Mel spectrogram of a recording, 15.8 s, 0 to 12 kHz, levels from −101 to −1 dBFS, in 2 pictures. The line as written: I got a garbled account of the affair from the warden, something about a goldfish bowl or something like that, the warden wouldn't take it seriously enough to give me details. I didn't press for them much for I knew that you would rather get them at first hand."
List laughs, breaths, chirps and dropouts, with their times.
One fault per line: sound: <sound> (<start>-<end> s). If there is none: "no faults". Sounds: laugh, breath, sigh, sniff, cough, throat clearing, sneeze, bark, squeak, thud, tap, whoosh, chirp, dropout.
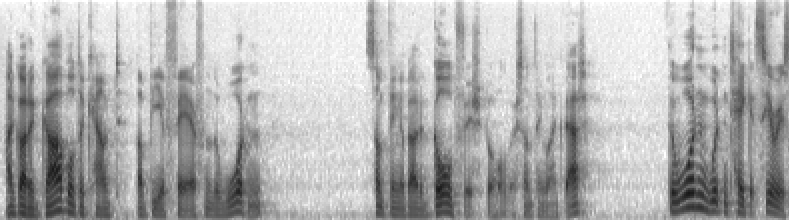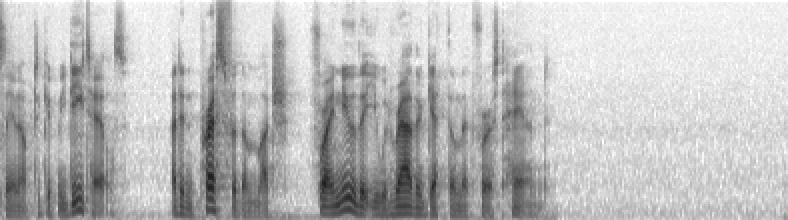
no faults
